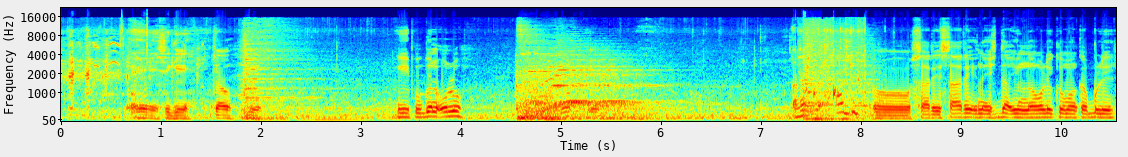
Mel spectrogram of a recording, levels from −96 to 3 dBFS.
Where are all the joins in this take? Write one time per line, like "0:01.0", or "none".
0:07.4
